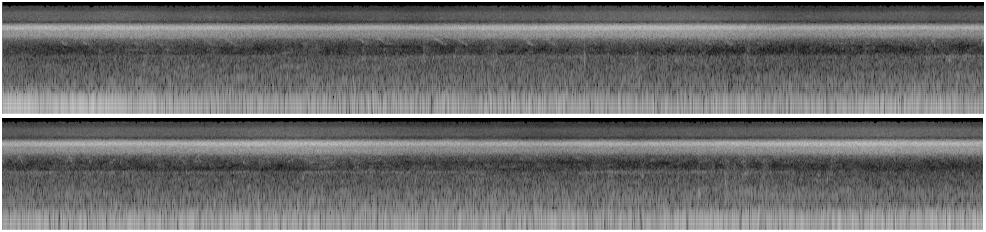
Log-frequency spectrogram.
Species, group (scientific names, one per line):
Magicicada cassini
Cicadidae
